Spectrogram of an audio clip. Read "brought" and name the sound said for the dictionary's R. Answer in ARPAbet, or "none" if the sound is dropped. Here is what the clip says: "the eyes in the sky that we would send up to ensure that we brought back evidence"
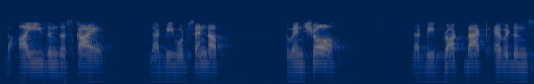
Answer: R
